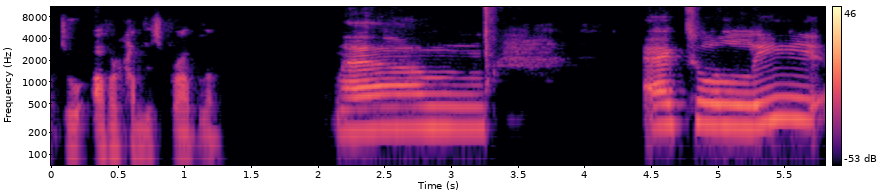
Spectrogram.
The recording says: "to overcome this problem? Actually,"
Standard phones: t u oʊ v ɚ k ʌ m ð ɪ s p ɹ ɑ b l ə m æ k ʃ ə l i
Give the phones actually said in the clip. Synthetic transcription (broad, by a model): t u oʊ v ɚ k ʌ m ð ɪ s p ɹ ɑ b l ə m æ k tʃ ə l i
